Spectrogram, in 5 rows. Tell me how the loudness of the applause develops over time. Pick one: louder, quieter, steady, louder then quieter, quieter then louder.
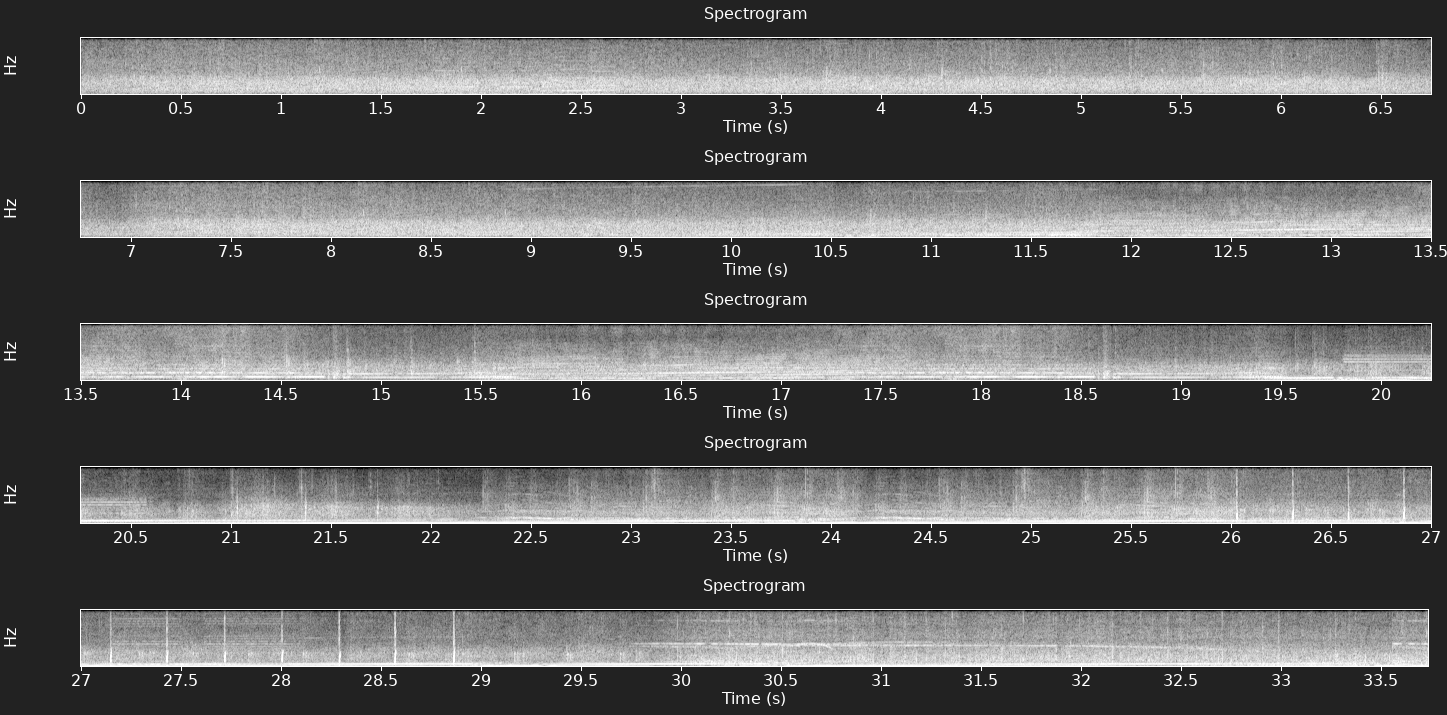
quieter then louder.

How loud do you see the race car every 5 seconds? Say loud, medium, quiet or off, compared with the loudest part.
quiet, medium, loud, loud, loud, loud, loud.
